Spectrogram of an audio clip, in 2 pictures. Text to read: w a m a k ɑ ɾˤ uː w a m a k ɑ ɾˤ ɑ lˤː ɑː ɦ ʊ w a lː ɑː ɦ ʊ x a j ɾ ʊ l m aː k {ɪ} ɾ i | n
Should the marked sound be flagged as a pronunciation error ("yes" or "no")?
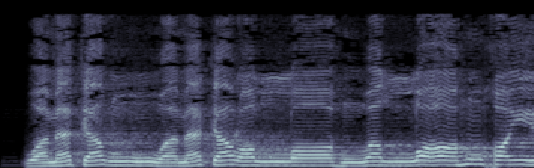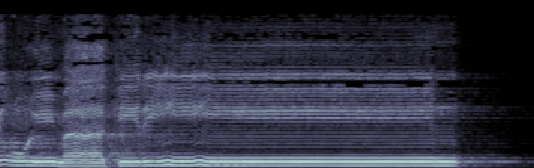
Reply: no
